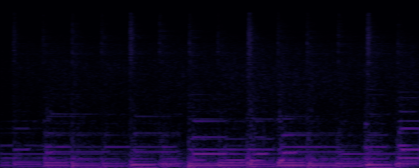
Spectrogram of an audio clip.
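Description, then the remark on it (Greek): A steady hiss of rain runs throughout, beneath a rhythmic musical backing of stepping tones and chords with regular beats. Nobody speaks. “Με το που είπα … έπιασε βροχή, παιδιά, τυχαίο δεν νομίζω.”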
